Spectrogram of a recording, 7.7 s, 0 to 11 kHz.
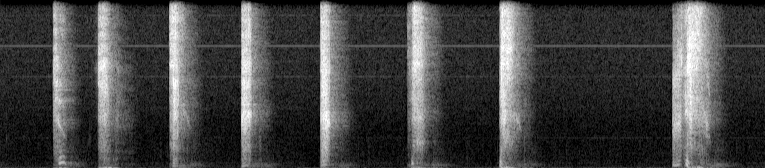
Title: (AG1) female twitch streamer rapid sneeze compilation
